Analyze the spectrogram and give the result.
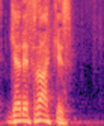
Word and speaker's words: Galifianakis: Barack Obama var ju då gäst hos, nu ska jag se, ni kanske kan uttala hans efternamn bättre, Zach Galifianakis, är det rätt? – Galifianakis.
